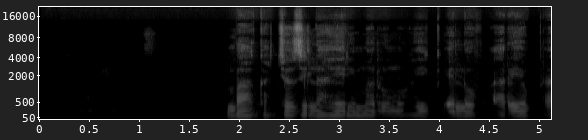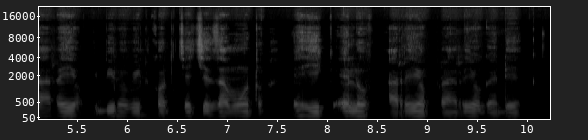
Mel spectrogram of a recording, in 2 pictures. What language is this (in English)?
Luo (Kenya and Tanzania)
